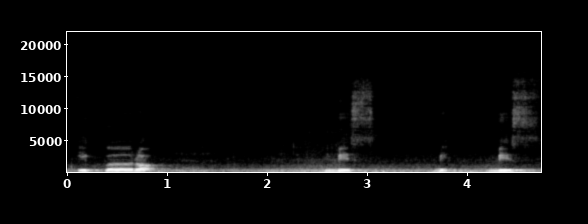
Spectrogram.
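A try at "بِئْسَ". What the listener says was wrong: না, বাজে বি, বি লাগবে হামজার সাথে, বি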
